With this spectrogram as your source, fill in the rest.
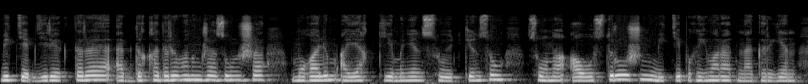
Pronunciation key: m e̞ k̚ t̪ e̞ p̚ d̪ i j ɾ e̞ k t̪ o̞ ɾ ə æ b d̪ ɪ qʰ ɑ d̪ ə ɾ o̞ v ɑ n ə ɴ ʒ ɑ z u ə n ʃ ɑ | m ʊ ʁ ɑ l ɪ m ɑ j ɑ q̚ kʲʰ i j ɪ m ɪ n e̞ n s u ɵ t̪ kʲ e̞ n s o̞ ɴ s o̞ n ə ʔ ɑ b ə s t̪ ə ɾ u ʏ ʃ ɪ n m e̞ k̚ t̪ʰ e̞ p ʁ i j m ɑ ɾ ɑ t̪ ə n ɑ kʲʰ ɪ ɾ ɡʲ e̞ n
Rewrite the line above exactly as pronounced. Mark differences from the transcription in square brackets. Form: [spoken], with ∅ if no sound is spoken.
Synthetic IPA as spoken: m e̞ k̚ t̪ e̞ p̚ d̪ i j ɾ e̞ k t̪ o̞ ɾ ə æ b d̪ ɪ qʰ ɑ d̪ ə ɾ o̞ v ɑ n ə ɴ ʒ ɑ z u ə n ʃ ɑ | m ʊ ʁ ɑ l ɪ m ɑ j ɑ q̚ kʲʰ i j ɪ m ɪ n e̞ n s u ɵ t̪ kʲ e̞ n s o̞ ɴ s o̞ n ə ʔ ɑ [w] ə s t̪ ə ɾ u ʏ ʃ ɪ n m e̞ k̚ [t̪] e̞ p ʁ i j m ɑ ɾ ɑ t̪ ə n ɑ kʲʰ ɪ ɾ ɡʲ e̞ n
